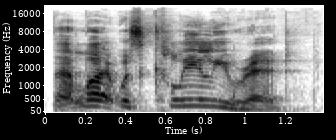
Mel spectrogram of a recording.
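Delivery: very high, alarmed squeal; panicked passenger. Acted. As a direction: squeak it out in disbelief. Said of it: "The guy goes".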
